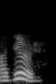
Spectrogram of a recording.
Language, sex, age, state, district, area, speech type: Nepali, female, 45-60, West Bengal, Kalimpong, rural, conversation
